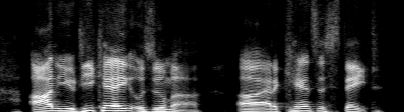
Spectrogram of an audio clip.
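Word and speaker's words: Anudike-Uzomah: yeah all righty on to number nine Felix anio DK uzuma and I'm telling you I cannot tell you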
